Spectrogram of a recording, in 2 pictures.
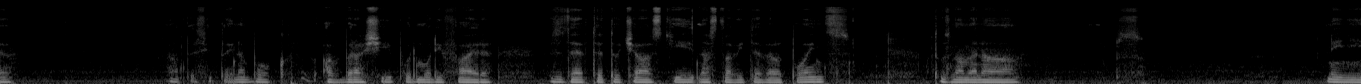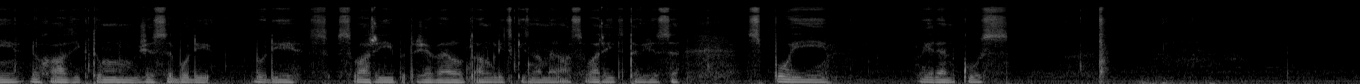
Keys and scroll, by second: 8.9 ctrl+z.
